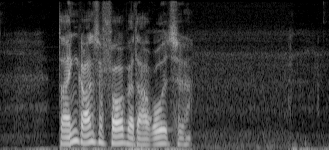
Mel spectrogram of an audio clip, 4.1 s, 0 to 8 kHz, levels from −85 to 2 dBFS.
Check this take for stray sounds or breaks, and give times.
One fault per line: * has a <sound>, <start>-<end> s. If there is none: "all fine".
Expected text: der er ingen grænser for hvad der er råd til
all fine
